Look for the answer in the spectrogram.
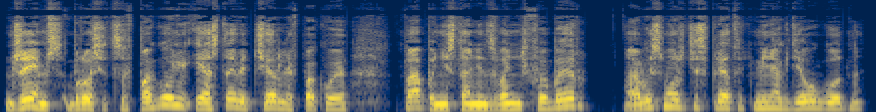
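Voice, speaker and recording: A man reading an audiobook voices a frightened, insistent teenage girl, raising his pitch and pleading. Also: animated, fast talker, a little mellow, no echo. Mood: urgent persuading.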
